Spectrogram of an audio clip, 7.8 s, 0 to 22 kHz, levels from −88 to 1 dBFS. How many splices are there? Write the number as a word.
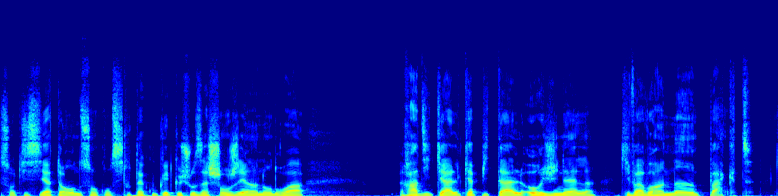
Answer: one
